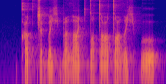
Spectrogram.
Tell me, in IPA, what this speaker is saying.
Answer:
kʷʰətˤcʊɡ͡baçbi ðˤacdˤʏ tˤotˤaðˤiç ɓo

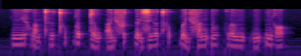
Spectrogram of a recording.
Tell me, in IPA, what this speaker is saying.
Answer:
ɲe˧hwa̰˧˨mt̪ʰɨ˧t̪ʰu˦˥p̚ lə˦˥p̚ zə˧˩w ʔa˨˦jfə˦˥t̚ ɗə̰˧˨jzi˧ə̯t̪ʰə˦˥p̚ɓə˧˩j fa˧nɓu˧ kwə˧wɲə˨˩p̚ɲə˦˥p̚ ɲɔ˨˦

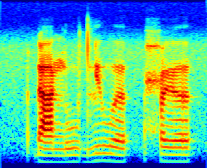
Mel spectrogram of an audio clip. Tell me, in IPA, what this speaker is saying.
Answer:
ɗa˨ŋɾu˨dlʲu˦˨ə̯ | ħø˦ə̯

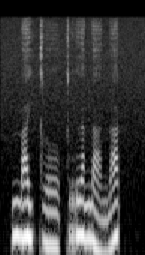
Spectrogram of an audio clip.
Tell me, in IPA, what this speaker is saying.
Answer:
ma˧jkloː˩˦ krɯ˧a̯naː˨˩na˥˩k̚

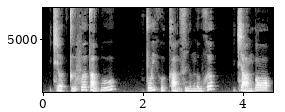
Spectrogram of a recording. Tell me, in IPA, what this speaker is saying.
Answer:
t͡ɕəː˨˩k̚t̪ɨ̰˧˥ fəː˨˦t̪a̰˧˨wɓu˨˦ | t̪o˨˦jhu˨˩t̚ xa˧˩nsi̤˨˩ə̯ ŋə̤˨˩wxə˦˥p̚ | t͡ɕaː˧˩ŋ ɗɔ˧

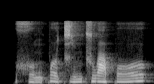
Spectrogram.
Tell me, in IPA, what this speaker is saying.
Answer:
xʊ̰˨˩ŋ pɤ˥˩t͡ɕi˧˥nt͡swä˥˩ po˧˥ʊ̯

